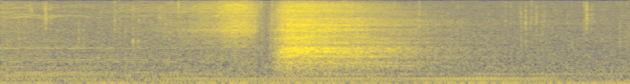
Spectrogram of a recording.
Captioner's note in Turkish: Nefes sesi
